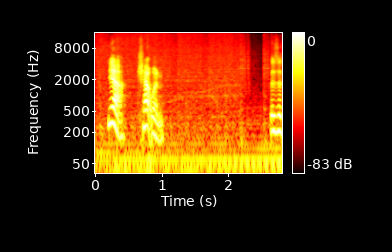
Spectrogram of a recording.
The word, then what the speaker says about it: Chetwynd: Although, Kathleen lived in Chetwynd but she pronounces the D on the end, Huh. which is very weird as a northern BCer to me. Yeah. Chetwin. Yeah, Chetwin.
